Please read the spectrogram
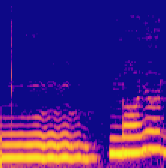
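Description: Unaccompanied singing voice holding one long wavering note, breaking off briefly about a second and a half in before a higher note begins.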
